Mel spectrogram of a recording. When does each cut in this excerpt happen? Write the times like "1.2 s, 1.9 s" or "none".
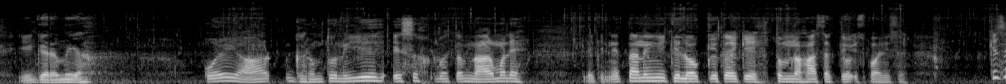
none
